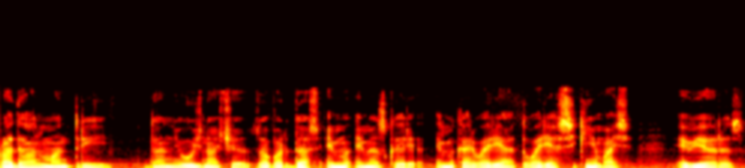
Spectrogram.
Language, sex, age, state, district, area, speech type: Kashmiri, male, 18-30, Jammu and Kashmir, Bandipora, rural, spontaneous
